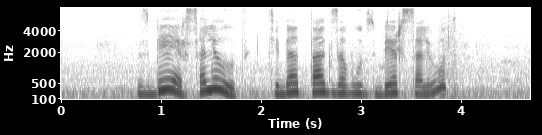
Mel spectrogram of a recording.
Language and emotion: Russian, positive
